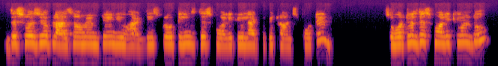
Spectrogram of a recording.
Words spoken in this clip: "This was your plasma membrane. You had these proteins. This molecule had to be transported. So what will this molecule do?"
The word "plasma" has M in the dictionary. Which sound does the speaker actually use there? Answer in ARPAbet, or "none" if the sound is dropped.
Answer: none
